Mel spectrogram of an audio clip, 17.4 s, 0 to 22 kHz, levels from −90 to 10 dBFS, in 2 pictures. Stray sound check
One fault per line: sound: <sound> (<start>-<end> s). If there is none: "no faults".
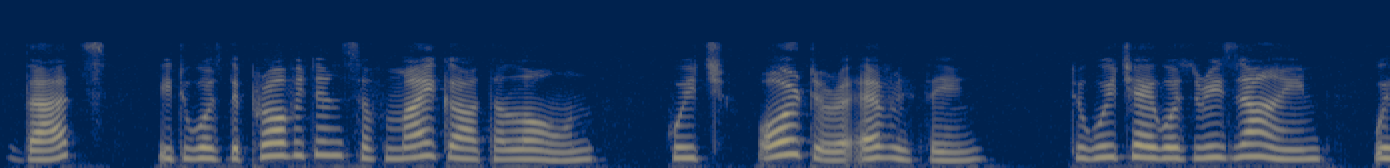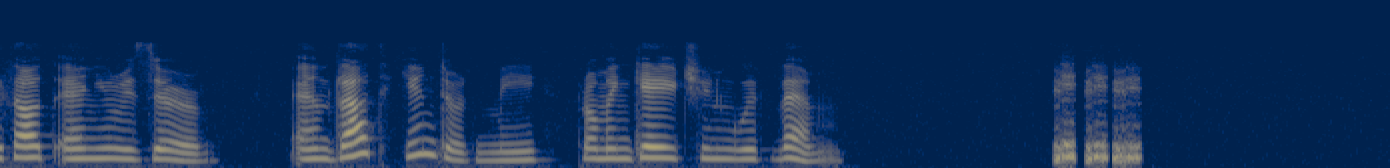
sound: laugh (15.3-15.8 s)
